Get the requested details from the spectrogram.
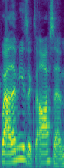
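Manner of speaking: normal talking voice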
